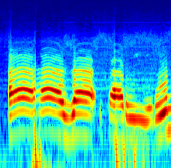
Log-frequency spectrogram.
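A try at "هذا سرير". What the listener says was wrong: Ingat, A-nya pendek. Jangan dipanjangkan.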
